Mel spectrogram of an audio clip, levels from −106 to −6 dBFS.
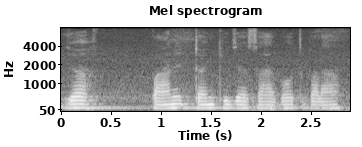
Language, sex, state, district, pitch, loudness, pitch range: Hindi, male, Jharkhand, Palamu, 125 Hz, -18 LUFS, 120-130 Hz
